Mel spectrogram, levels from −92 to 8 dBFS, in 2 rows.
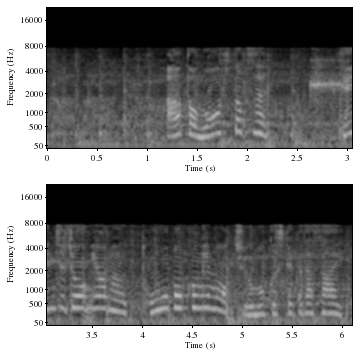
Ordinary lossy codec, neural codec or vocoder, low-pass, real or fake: none; codec, 16 kHz, 8 kbps, FunCodec, trained on LibriTTS, 25 frames a second; none; fake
